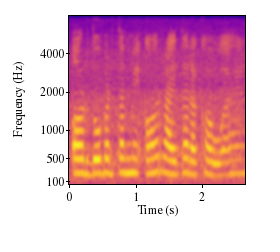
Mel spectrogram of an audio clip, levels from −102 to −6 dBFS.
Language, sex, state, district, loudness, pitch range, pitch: Hindi, female, Chhattisgarh, Raipur, -15 LUFS, 230-255 Hz, 245 Hz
